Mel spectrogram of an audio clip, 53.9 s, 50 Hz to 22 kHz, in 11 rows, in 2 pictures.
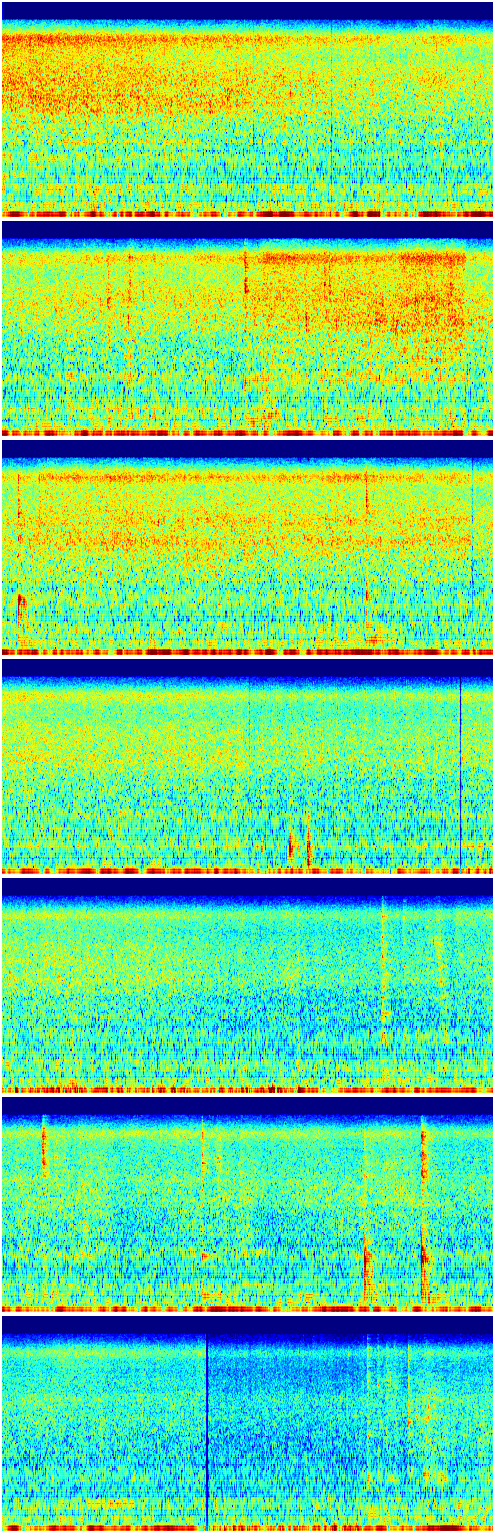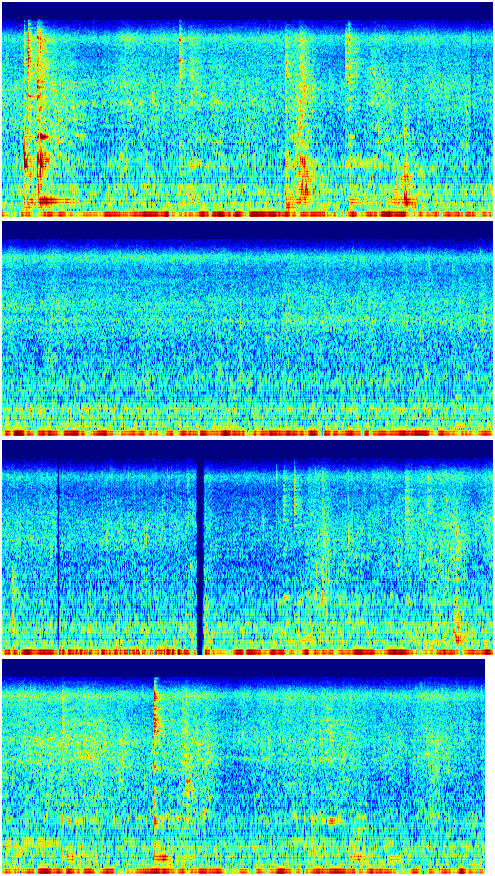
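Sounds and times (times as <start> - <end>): vegetables sizzling in oil: 0.0 - 53.9
steady low hum: 31.2 - 39.2.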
